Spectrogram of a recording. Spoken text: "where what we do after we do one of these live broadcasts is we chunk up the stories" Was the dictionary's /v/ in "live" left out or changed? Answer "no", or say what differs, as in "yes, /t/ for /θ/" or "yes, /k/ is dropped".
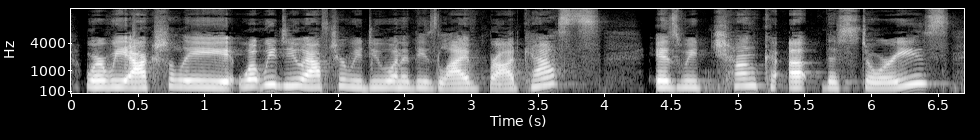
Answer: no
